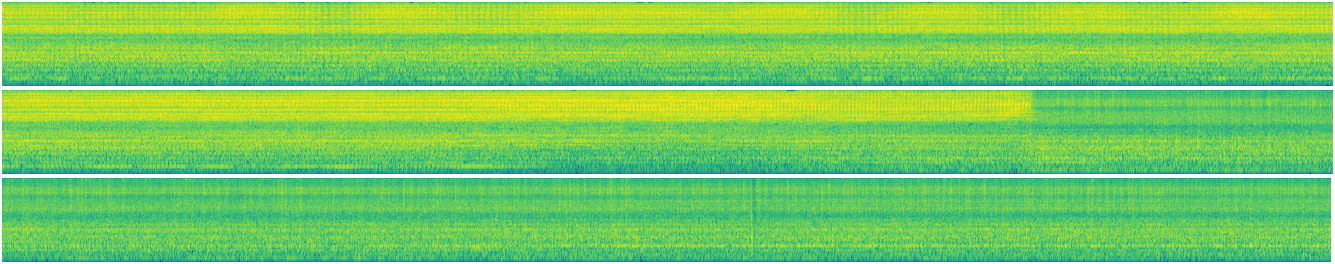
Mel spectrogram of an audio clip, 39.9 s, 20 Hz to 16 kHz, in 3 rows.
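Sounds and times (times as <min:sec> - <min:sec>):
table saw cutting wood: 0:00.0 - 0:39.9.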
